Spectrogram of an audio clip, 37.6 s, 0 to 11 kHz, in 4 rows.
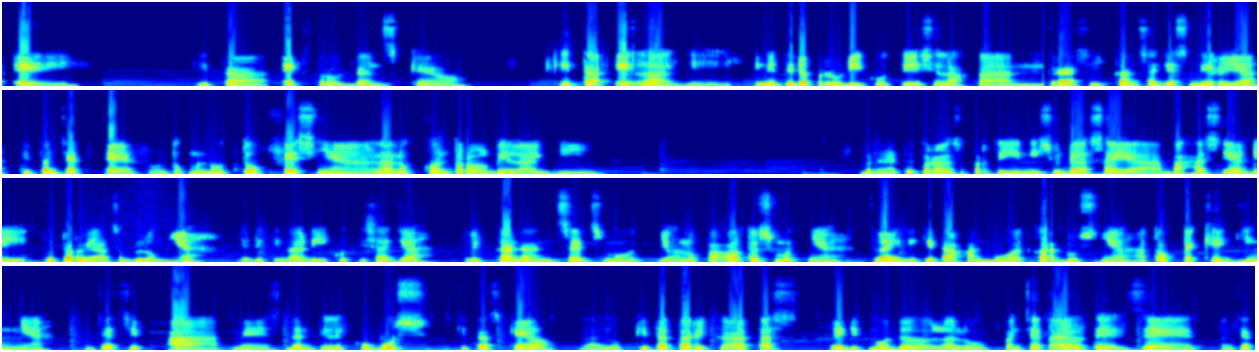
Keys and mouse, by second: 0.0 e, 2.5 e, 4.4 e, 6.3 middle click, 7.3 click, 7.7-10.0 alt+middle drag, 10.0 f, 10.6-12.8 shift+middle drag, 13.0 ctrl+b, 16.3 Tab, 16.3 click, 17.9-22.1 shift+middle drag, 22.7 right click, 23.7 q, 25.2 alt+middle click, 27.1 drag, 28.4 click, 28.8 shift+a, 31.6 s, 32.4 click, 34.1 Tab, 34.3 Tab, 36.3 middle click, 36.6 alt+z.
